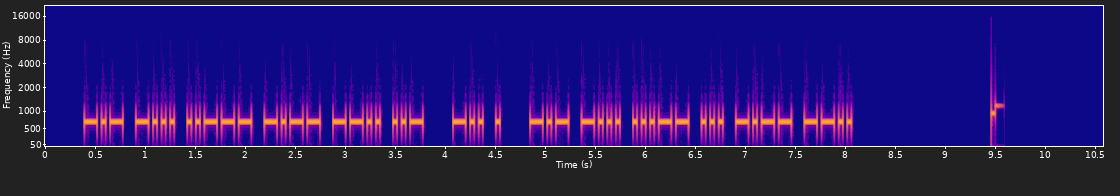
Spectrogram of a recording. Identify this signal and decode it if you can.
Morse code, heard as a keyed tone, about 28 wpm, 700 Hz. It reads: KB2YZU DE KB3SYZ
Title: USA Callsign DE Callsign 28wpm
